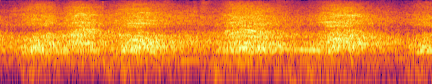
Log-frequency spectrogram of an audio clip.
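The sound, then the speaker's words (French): Angry crowd shouting outside the palace and blocking the stables, a massed roar of many voices that swells and eases in a few surges. “Madame, la foule bloque les écuries. Il nous est impossible de sortir.”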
